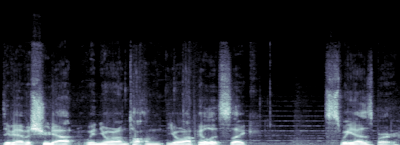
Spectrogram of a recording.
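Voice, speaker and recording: Low-voiced man, broad Kiwi accent. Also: level tone, brisk, soft background music. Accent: broad New Zealand. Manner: laid-back, sweary, rambling. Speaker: gaming streamer. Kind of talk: casual gameplay commentary.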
